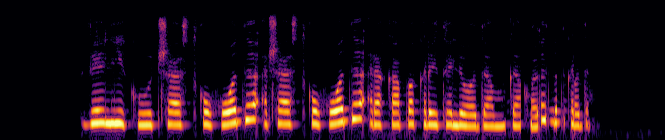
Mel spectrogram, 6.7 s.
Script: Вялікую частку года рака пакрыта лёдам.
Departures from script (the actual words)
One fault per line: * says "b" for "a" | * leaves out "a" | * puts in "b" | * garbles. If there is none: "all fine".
* puts in "частку года"
* garbles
